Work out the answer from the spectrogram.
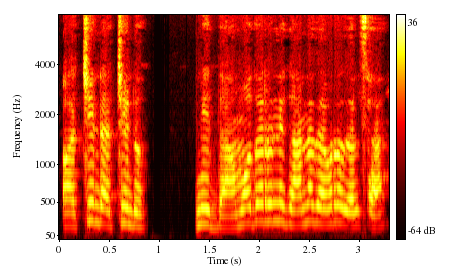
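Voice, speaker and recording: A man's voice: high voice, brisk, no echo, close to an everyday voice. A man playing an indignant, scolding relative. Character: angry male relative scolding and advising the family. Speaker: actor in a family comedy drama. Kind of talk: amateur family drama acting.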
